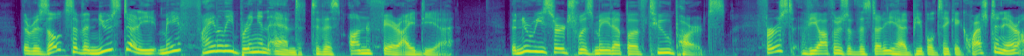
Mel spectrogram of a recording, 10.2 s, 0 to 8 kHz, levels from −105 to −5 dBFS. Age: 30-49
